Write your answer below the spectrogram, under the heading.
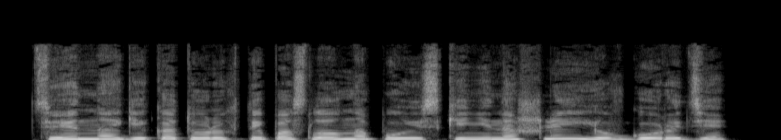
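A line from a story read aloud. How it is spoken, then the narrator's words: Plain. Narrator (Russian): спросил он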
